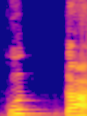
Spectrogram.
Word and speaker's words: कुत्ता: कुत्ता, double T का जब साउंड आएगा तो जब डबल टी यहां होगा तो डबल टी का साउंड आएगा।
